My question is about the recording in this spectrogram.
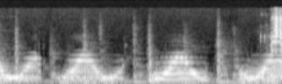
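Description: Music: guitar and bass guitar playing held chords in short phrases, each breaking off and starting again about once a second.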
